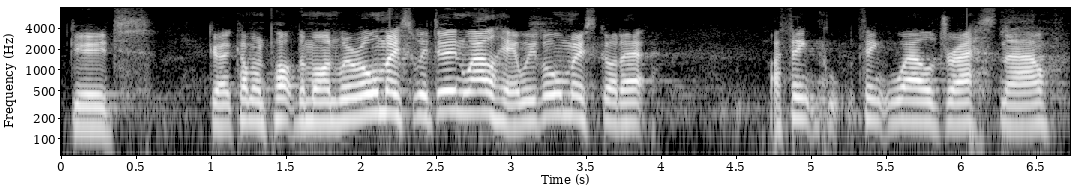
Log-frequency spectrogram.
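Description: A man's voice: high-pitched, normal speed, bright, forceful tone. A man preaching an interactive children's talk in church, speaking directly to the children in an encouraging, questioning manner.

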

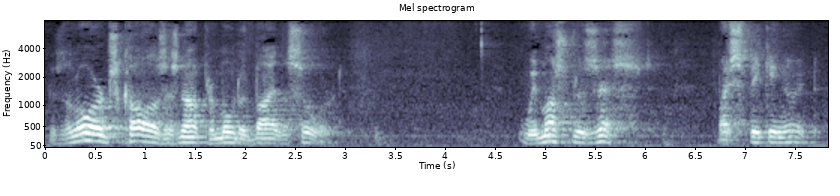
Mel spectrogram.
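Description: Man, preacher, sermon, fiery emphatic delivery, slow, echoey church. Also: medium pitch, darkish tone.

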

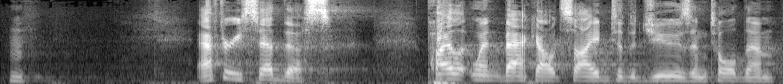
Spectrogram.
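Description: A man's voice: medium pitch, unhurried, fairly bright tone. A man preaching an expository sermon, reading scripture verses aloud with emphatic quotes and then explaining them. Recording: reverberant hall.

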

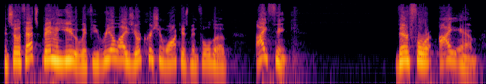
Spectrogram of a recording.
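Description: A man preaching a sermon in a church sanctuary, earnest and emphatic, slowing down to repeat phrases with weight. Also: on the high side, warm tone, dull audio. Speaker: pastor. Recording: long reverb of a church hall.

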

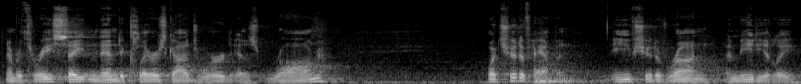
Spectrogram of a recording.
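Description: Male preacher, very low voice, earnest and emphatic, echoey church hall with a long tail. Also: a little slow, slight background noise. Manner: earnest, emphatic, repeats words when restarting. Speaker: pastor. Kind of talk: expository Bible teaching. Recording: echoey hall with faint ambience.

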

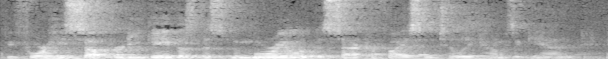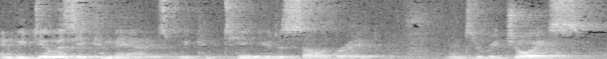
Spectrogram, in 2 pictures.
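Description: Leading a communion liturgy in a large church sanctuary, a male pastor recites prayer in a solemn, measured manner with a mid-range, darkish voice. Recorded from far off, the sound is an echoey hall with heavy cathedral-like reverb and faint hiss.

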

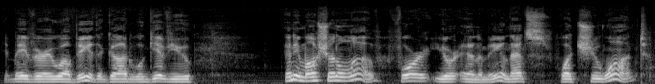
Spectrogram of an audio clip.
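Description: A man preaching a sermon as a pastor, emphatic, with sharp rises in pitch on key words. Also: moderate pace, no echo.

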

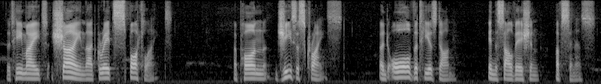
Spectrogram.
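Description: A male pastor speaks into a pulpit microphone, leading a congregation in prayer and reading scripture aloud. His pitch sits in the middle range. He takes his time, with a measured, solemn liturgical delivery. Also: creaky.

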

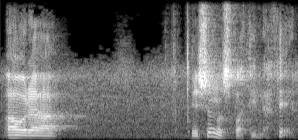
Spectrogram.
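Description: A man's voice: fairly high pitch, lively intonation, normal speed, a bit bright, a little hiss or hum. Spanish-accented male preacher in an echoey room. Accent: Spain Spanish. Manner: conversational, frequent restarts and tag questions. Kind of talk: expository sermon.

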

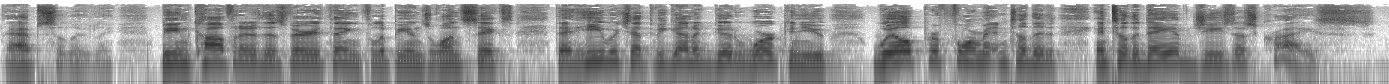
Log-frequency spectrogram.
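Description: A man's voice: fairly high pitch, fairly quick, hardly any pauses, a little mellow. A man preaching a sermon in a conversational way, often asking "right?" and chuckling between points. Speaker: pastor.

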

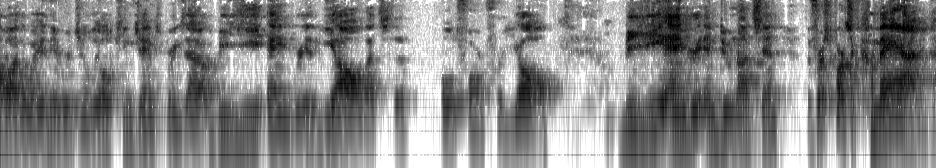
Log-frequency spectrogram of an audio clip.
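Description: Folksy preaching man in an echoey room. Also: medium pitch. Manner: conversational, folksy, explains and asides. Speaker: pastor. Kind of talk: sermon.

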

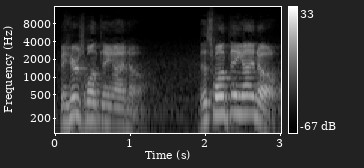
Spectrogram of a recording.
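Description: A man's voice: high-pitched, sing-song, normal speed, fairly bright tone. A man preaching a sermon, earnest and emphatic, reading scripture in old-fashioned wording and often restarting his phrases. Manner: restarts and repeats words while explaining.

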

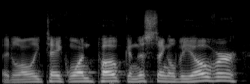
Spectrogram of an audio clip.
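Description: A man voicing David's companion, a soldier who urges him to strike, in a quick paraphrase during a Bible lesson. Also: mid-range voice, natural voice. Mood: urging.

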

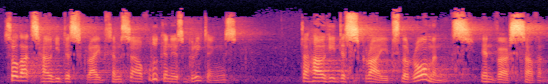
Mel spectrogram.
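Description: A man's voice: medium pitch, animated, a little slow, sharp tone. A man preaching a sermon earnestly and emphatically, often asking rhetorical questions. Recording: long reverb in a hall.

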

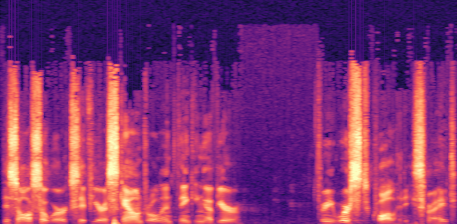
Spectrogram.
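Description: A pastor delivers a sermon earnestly, with light self-deprecating humor and frequent fillers and restarts, in a voice he himself describes as squeaky. He speaks unhurriedly in a steady, fairly bright tone, and the hall adds long reverb.

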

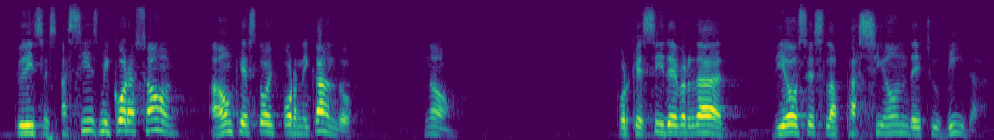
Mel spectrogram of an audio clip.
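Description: Male preacher, high voice, unhurried delivery, drops to near-whispers and builds to shouts. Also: husky. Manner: swings from hushed to loud and emphatic. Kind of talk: sermon.

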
